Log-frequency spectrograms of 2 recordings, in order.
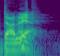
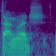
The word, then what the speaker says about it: Dunwich: So it's spelled Dunwich. Dunwich is a real town in Scotland, pronounced Dunwich. But it's set in a town in New England, so it may have been pronounced Dunwich. Lovecraft never specified which way it was supposed to be pronounced.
